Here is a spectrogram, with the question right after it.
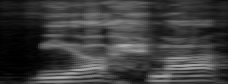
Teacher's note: ہا حلق کے درمیان والے حصے سے ادا ہوگا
